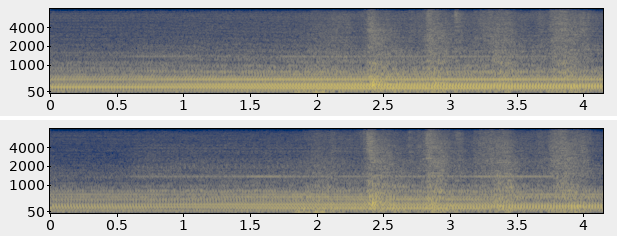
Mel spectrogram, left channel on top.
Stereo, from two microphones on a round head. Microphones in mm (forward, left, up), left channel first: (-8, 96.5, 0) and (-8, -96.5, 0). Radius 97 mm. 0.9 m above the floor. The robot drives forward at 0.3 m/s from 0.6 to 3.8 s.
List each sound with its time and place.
0.0 s an engine running: 45° left (ahead or behind), 0.8 m; by 4.2 s 50° left (ahead or behind), 0.7 m
1.8 s running footsteps: 45° right (ahead or behind), 2 m; by 4.1 s 5° left (ahead or behind), 1.6 m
